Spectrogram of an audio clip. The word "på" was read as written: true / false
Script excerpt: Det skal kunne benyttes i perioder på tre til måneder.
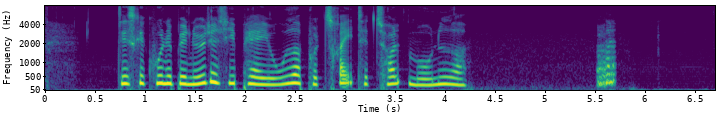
true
